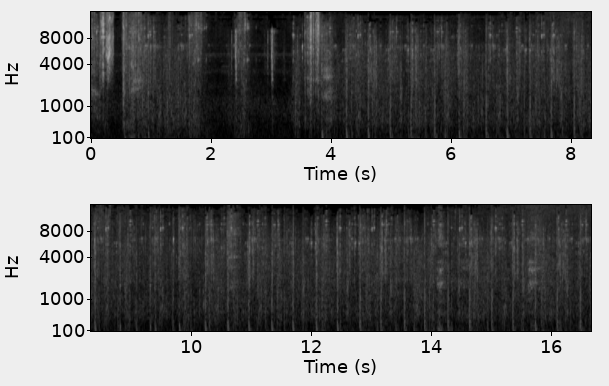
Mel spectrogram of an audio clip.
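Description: Footsteps crunch quickly on dirt and gravel.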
